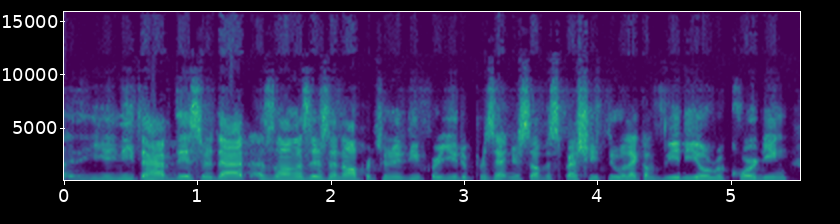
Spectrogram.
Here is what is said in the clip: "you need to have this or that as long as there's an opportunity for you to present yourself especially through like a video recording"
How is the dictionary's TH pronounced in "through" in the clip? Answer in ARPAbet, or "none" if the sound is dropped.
TH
